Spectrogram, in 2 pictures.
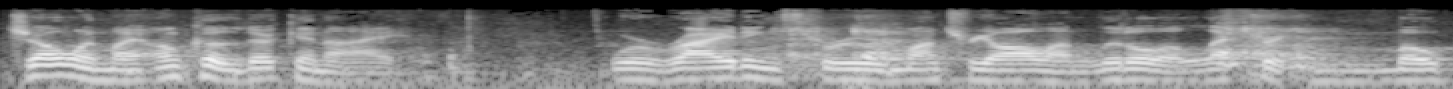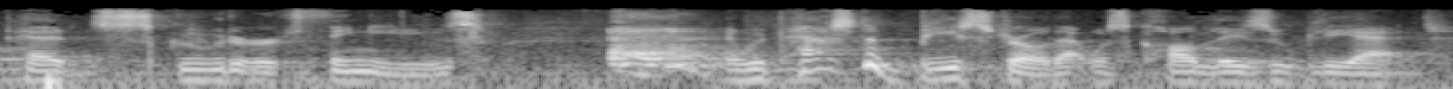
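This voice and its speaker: A middle-aged man whose first language is French, telling a thoughtful, gently wry personal story in English. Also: on the low side, expressive, a little slow, a little hiss or hum.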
